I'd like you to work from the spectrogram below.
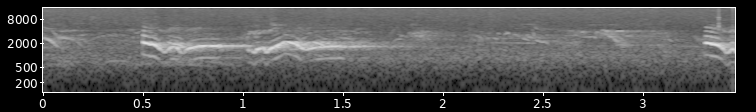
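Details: Pied Currawong calling in Sydney, Australia: one loud, wavering whistled phrase with rough, gurgling overtones lasting about a second, then quiet, with the start of another phrase at the very end.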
